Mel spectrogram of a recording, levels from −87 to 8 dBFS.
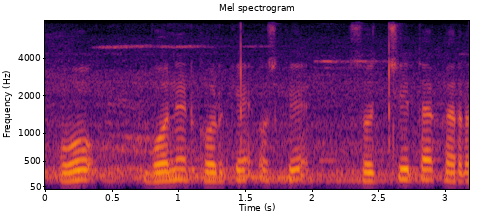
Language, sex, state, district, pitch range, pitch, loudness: Hindi, male, Bihar, Gaya, 150-180 Hz, 165 Hz, -22 LUFS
